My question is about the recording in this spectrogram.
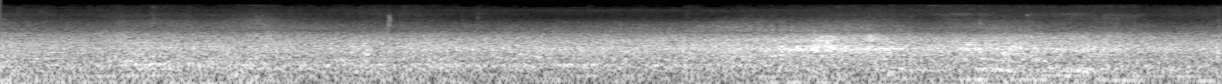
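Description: Steady city street traffic noise from cars driving on the road alongside, with a vehicle passing louder about eight to ten seconds in.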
